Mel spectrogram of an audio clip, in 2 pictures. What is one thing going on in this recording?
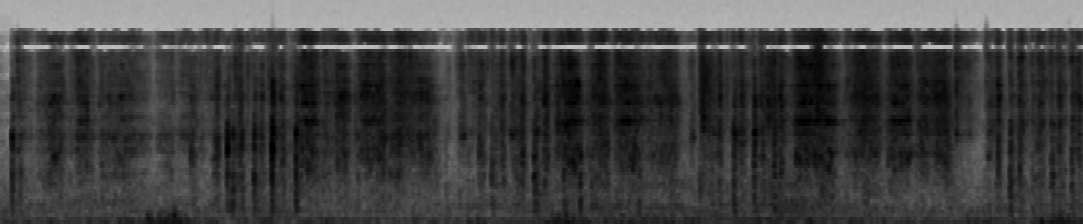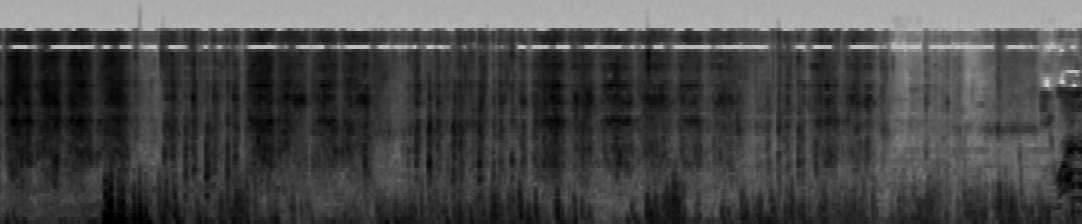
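A hand trowel scrapes and swishes across wet concrete.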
